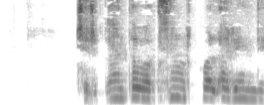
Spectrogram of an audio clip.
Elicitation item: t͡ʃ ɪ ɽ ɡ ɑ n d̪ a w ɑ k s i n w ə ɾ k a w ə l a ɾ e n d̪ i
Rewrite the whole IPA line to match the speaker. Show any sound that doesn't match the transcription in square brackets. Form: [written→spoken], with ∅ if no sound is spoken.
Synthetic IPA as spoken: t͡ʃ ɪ [ɽ→ɾ] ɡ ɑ n [d̪→t̪] a w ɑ k s i n w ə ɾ k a w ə l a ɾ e n d̪ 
